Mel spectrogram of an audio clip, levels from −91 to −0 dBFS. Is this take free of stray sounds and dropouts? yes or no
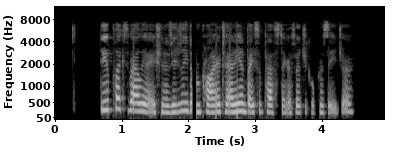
no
